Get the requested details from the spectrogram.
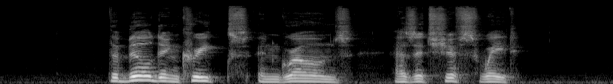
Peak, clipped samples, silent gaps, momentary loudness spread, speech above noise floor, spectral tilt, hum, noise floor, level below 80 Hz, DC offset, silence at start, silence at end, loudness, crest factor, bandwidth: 0 dBFS; under 0.1%; none; 17 LU; 42 dB; -6 dB/octave; none; -59 dBFS; -60 dBFS; under 0.1%; 1.1 s; 1 s; -18 LUFS; 20 dB; 16.5 kHz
